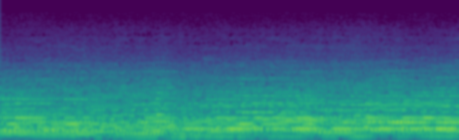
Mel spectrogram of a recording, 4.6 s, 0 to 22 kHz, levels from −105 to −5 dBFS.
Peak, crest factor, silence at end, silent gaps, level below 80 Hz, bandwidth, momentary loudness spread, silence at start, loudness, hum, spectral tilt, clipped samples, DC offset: -16 dBFS; 14 dB; 0 s; none; -50 dBFS; 7 kHz; 4 LU; 0 s; -31 LUFS; none; -9 dB/octave; under 0.1%; under 0.1%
